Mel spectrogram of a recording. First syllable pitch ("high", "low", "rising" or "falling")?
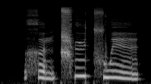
low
